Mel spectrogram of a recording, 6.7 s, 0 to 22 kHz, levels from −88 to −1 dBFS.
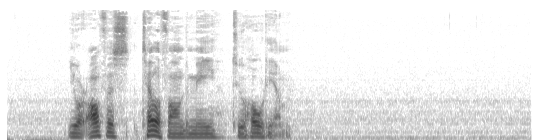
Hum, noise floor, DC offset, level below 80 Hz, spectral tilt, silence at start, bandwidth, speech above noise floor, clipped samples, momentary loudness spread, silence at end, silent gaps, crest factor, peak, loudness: none; -60 dBFS; under 0.1%; -62 dBFS; -6 dB/octave; 0.1 s; 16 kHz; 31 dB; under 0.1%; 15 LU; 3.05 s; none; 22 dB; -12 dBFS; -30 LUFS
